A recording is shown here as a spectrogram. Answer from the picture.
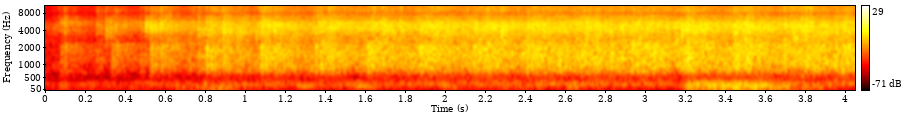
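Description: An audience applauds steadily, a dense wash of many hands clapping that swells in the first half second and stays loud throughout, with no voices over it.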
